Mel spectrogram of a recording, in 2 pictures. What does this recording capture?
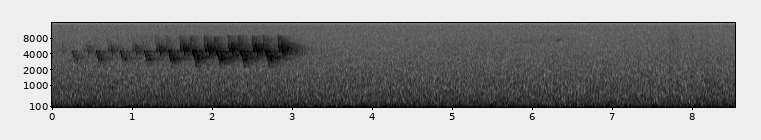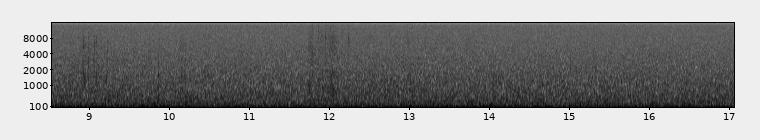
Ovenbird, Blackburnian Warbler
